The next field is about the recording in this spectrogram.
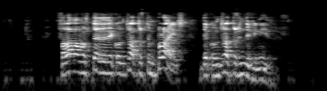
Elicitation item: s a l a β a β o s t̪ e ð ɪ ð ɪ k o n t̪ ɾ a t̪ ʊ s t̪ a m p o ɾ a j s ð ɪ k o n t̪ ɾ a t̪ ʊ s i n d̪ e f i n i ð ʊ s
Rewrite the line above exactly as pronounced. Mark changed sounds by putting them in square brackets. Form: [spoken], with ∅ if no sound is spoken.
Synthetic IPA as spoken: [f] a l a β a β o s t̪ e ð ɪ ð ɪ k o n t̪ ɾ a t̪ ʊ s t̪ [e] m p o ɾ a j s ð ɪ k o n t̪ ɾ a t̪ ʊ s i n d̪ e f i n i ð ʊ s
